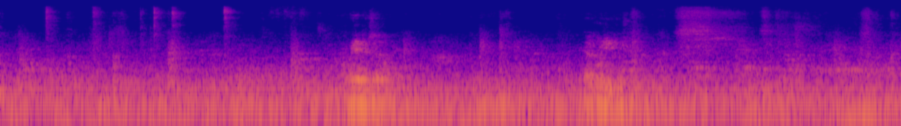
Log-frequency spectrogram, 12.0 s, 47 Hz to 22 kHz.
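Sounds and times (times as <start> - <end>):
room fans humming: 0.0 - 12.0.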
